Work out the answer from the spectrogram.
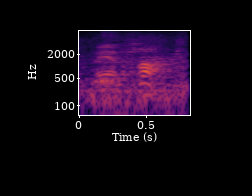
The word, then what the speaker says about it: Van Gogh: Van Hock.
